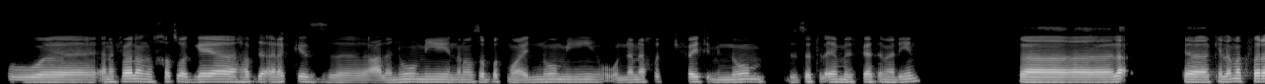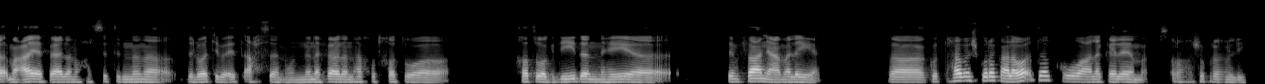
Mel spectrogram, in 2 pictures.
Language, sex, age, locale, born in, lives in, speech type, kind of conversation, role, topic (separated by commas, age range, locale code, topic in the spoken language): Arabic, male, 20-24, ar-EG, Egypt, Egypt, conversation, advice, user, إزاي أفضل ملتزم بالتمرين لما التقدم يبقى بطيّء؟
